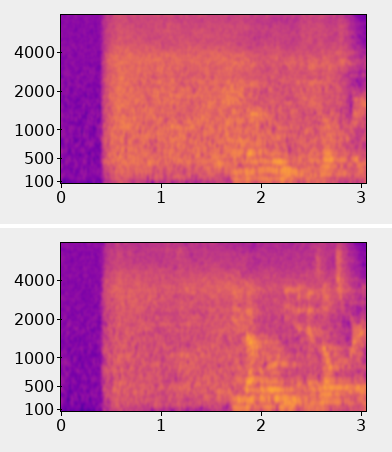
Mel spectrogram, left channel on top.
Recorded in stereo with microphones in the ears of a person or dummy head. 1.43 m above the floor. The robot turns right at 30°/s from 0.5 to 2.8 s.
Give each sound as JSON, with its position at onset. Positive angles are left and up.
{"t": 1.7, "sound": "a man speaking", "azimuth_deg": -125, "distance_m": 0.7}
